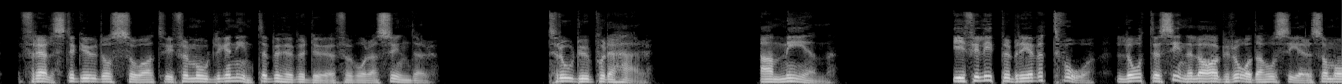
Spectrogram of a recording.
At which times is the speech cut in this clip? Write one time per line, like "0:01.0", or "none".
none

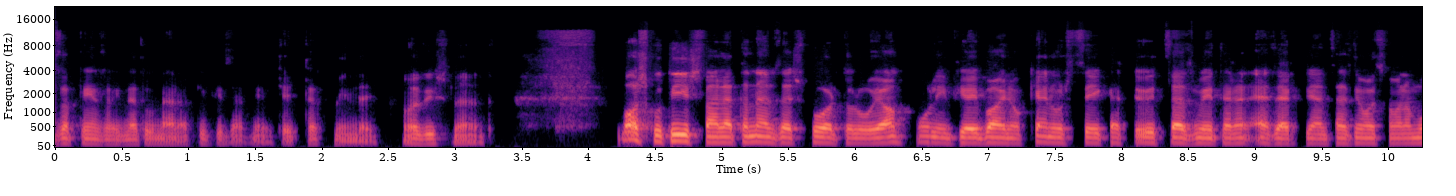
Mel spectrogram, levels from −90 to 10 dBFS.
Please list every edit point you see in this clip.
0:02.5

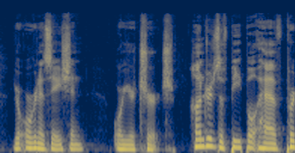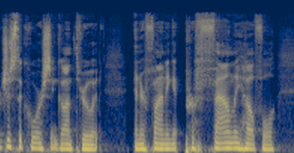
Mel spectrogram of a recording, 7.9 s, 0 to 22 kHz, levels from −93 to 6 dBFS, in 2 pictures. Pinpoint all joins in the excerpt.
none

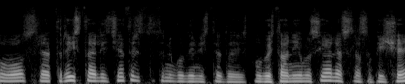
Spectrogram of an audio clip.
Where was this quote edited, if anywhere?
0:02.5

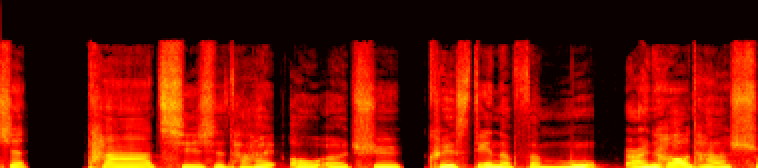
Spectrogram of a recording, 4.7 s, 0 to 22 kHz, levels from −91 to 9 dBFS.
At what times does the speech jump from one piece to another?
0:01.4
0:02.6

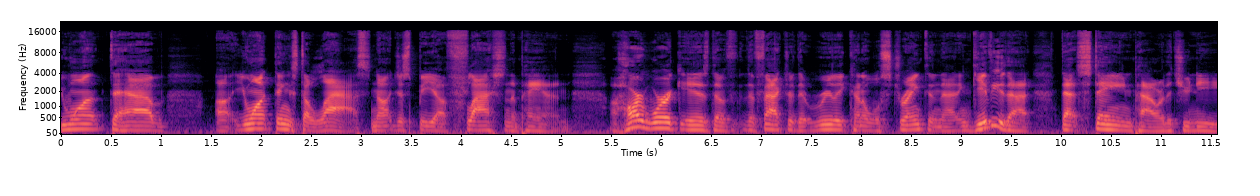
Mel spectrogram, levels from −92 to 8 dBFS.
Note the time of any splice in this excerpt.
none

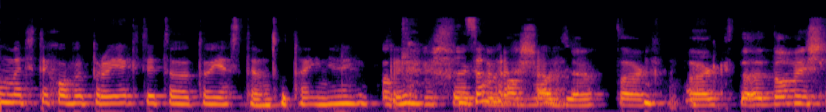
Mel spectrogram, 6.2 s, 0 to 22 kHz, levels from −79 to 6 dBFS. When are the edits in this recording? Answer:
none

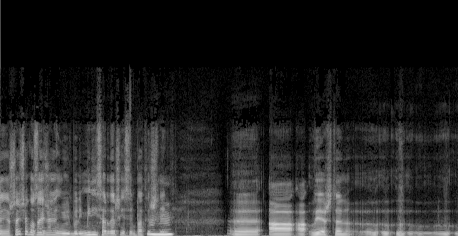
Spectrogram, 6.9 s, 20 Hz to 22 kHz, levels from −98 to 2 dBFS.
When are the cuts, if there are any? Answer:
0:04.6

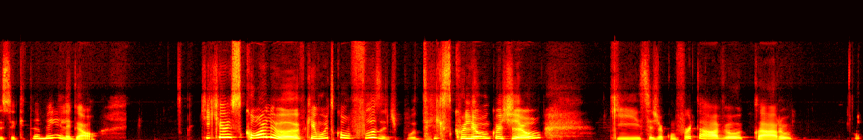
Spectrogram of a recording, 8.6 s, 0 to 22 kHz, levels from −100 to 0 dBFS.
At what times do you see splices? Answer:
0:01.3

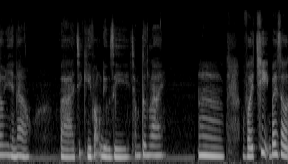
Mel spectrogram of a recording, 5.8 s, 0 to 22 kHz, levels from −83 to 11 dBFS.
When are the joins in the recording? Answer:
none

